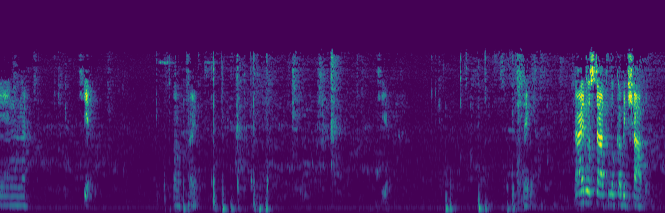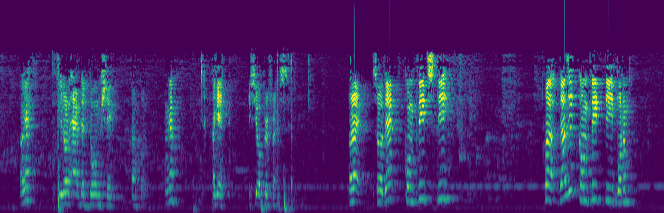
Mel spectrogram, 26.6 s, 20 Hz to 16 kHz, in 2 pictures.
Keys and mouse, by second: 4.5 ctrl+z, 5.3 ctrl+r, 8.8-10.2 drag, 9.0 a, 9.7 z, 10.2 Tab, 18.6 a, 19.1 ctrl+s.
